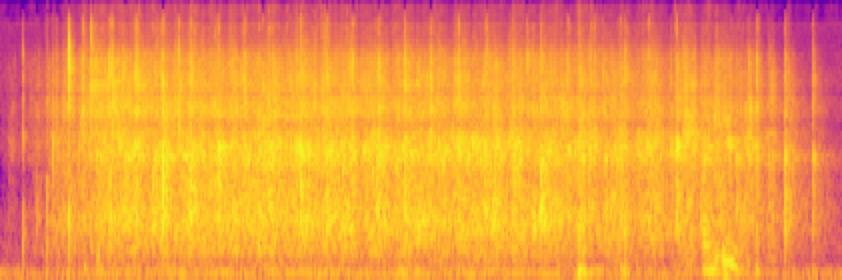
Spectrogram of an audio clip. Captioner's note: applause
